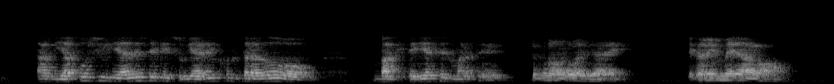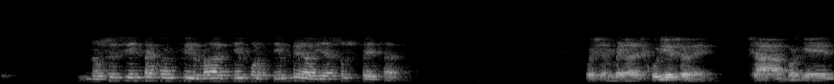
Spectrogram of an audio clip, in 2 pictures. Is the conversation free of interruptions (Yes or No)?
Yes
